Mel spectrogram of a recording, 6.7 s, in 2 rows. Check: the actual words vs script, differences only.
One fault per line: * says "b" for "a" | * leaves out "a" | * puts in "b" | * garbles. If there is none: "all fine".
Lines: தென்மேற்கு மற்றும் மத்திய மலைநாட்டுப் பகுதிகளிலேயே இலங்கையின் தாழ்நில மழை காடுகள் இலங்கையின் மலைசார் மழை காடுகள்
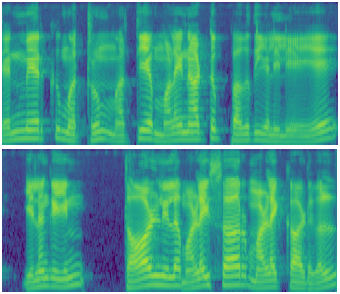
* leaves out "மழை காடுகள் இலங்கையின்"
